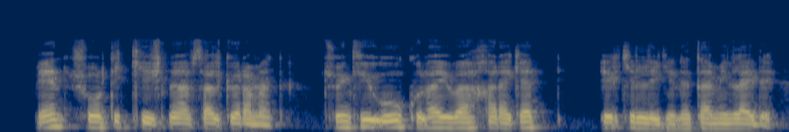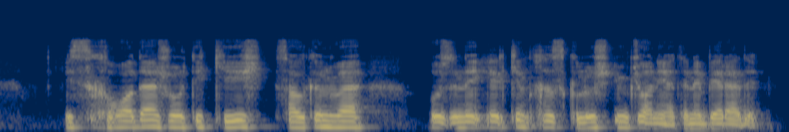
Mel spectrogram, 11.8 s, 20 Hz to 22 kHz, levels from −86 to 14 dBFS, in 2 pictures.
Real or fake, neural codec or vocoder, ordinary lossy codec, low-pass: real; none; none; 7.2 kHz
